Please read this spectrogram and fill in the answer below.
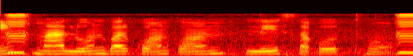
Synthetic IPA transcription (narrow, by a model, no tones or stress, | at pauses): kmalonbəɾkɔnkɔnlesəkɔt̪ɦo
